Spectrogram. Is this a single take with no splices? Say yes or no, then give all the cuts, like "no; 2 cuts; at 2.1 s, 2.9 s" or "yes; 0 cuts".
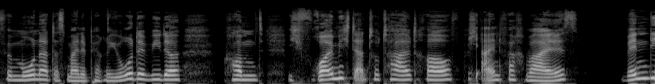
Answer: no; 2 cuts; at 2.8 s, 4.7 s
